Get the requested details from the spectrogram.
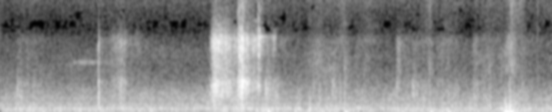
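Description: Items click as they are picked up.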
